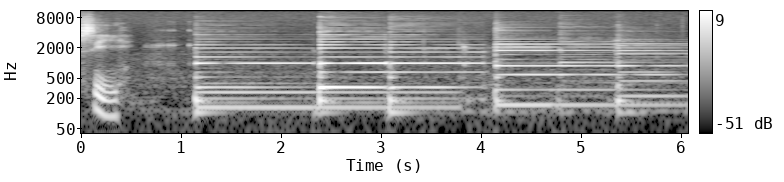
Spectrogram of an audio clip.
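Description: Acoustic guitar fingerpicking a C chord: the low C bass note on the fifth string sounds together with the open first string, then the first string is plucked again, five notes in all about a second apart, each left to ring.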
